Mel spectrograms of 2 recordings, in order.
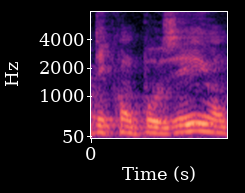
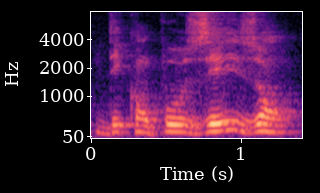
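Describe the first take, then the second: First: No z sound links the two words. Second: A z sound links the two words together. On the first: "Si vous ne faites pas la liaison" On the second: "si vous faites la liaison, ... vous allez créer ici une cacophonie"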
